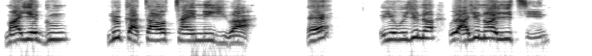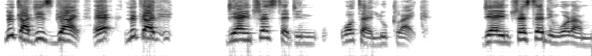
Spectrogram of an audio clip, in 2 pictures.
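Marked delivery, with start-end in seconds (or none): 0.1-7.7 high, loud taunting of a critic; mock taunt, higher and louder. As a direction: sneer at how tiny he looks, pitched up. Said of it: "who would rather ask me".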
